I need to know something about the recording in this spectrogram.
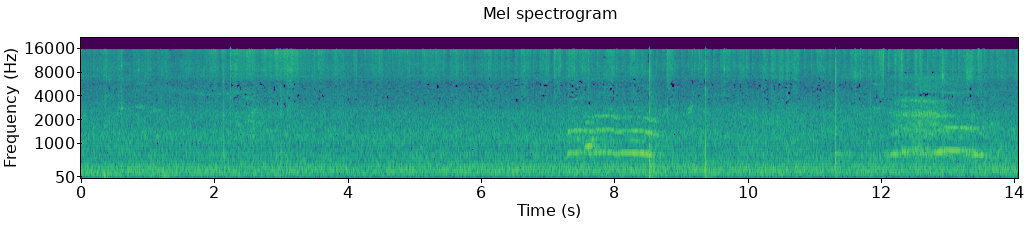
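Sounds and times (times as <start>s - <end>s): long held bird calls: 0.4s - 2.9s.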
